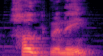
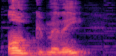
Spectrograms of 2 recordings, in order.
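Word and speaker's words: Hogmanay: Now, Hogmany, as it's properly pronounced, or Ogmany, as it's more commonly pronounced, is a New Year's celebration up in Scotland.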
